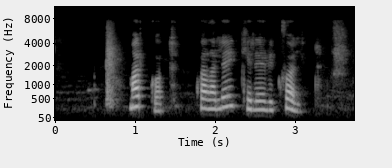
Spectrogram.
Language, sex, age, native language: Icelandic, female, 50-59, Icelandic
